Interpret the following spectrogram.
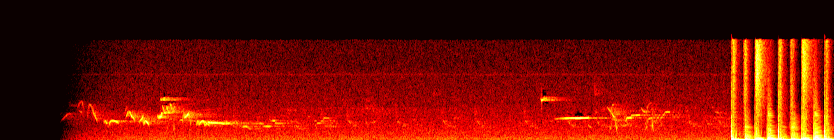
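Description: Birds chirping over a faint, steady outdoor hiss. Near the end, loud electronic music with a steady beat cuts in suddenly.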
